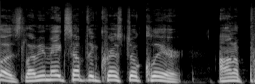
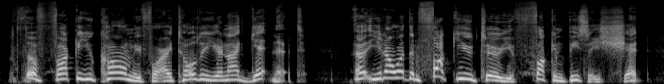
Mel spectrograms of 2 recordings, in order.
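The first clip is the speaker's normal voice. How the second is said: furious, temper-snapping blow-up. Showing how to play an angry phone call: losing temper on the phone. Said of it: "take a breath like you're about to lose your temper".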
